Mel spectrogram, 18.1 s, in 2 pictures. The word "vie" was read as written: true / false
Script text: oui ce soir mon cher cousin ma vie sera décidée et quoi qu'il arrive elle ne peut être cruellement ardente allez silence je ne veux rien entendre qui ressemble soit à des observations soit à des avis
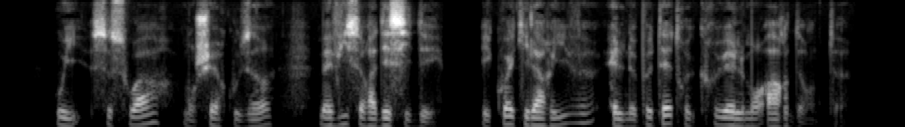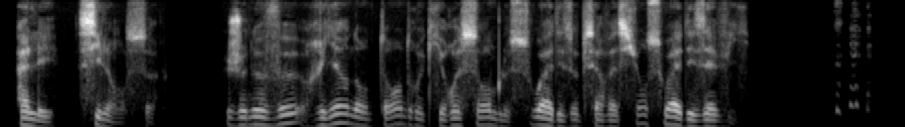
true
